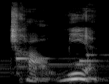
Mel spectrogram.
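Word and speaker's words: 炒面: is stir-fried noodles which in chinese ping in is pronounced as ciao mian ciao and here mien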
